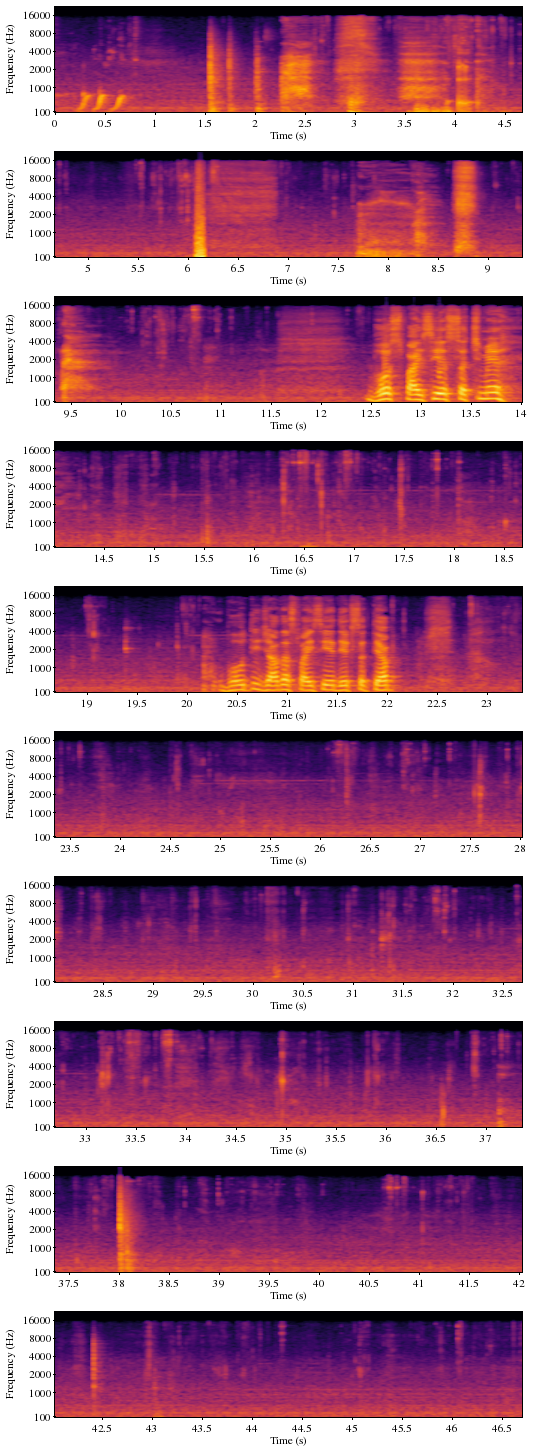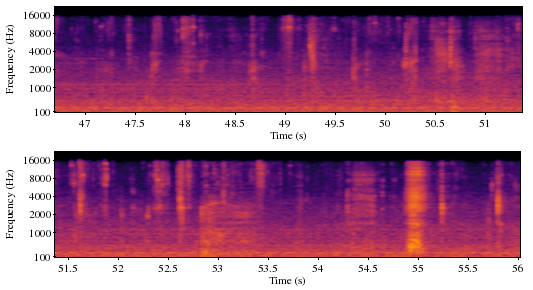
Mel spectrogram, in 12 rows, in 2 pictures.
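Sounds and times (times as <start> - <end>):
mouth clicks and smacks: 0.2 - 0.9
chewing and biting: 10.0 - 11.2, 14.2 - 20.2, 22.2 - 25.4, 26.0 - 56.0.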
